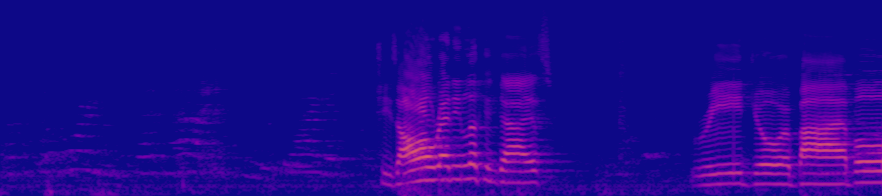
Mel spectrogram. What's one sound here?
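A man speaks through a microphone, loudly at times.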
